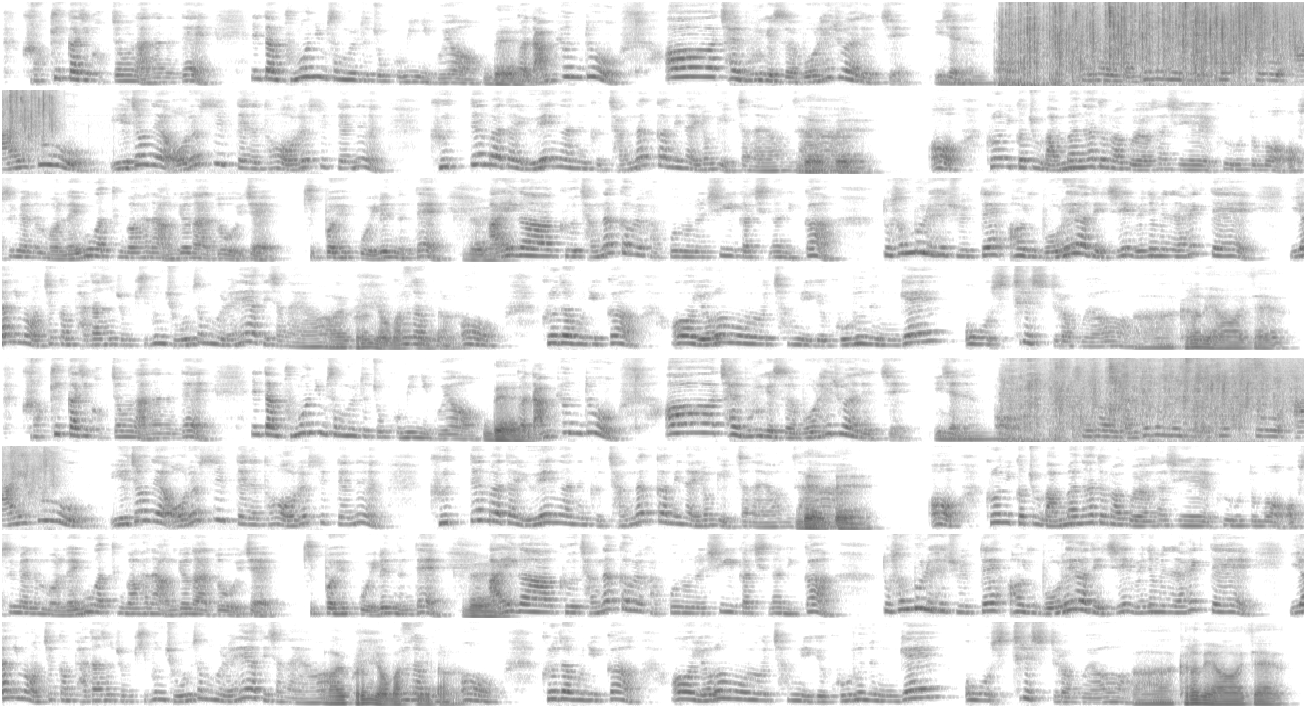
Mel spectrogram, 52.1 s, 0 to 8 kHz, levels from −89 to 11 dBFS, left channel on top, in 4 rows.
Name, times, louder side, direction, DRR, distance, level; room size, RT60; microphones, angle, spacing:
voice 1, 0.0-4.8 5.1-9.0 9.3-21.5 22.3-28.7 29.0-42.5 43.0-50.8, equal, 15° right, -2 dB, 0.8 m, -44 dB
voice 2, 4.8-5.3 9.3-10.0 21.0-21.7 30.6-31.0 42.2-43.6 50.4-51.9, right 6 dB, 85° right, 6 dB, 0.3 m, -39 dB
sound 1, 9.9-13.6, left 8 dB, 55° left, 0.3 m, -39 dB
3.1 x 2.7 x 2.6 m, 0.37 s
head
